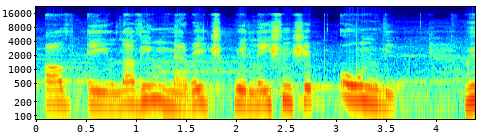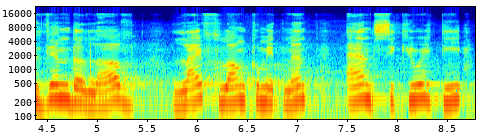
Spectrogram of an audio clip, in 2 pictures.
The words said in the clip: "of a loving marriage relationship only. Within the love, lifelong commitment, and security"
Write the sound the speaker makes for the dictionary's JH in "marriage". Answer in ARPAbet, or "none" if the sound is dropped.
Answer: JH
